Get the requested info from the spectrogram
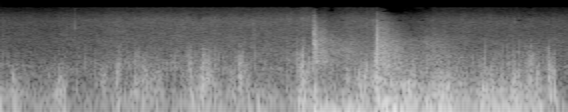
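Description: Strong wind gusting and buffeting the microphone, with a low rumble that swells about two seconds in and two sharp cracks soon after.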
